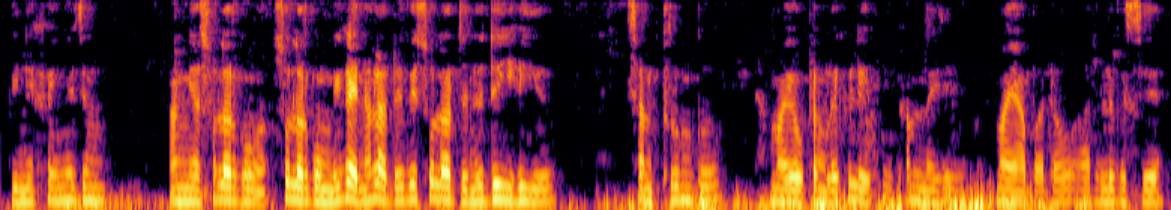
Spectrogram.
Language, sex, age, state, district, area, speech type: Bodo, female, 45-60, Assam, Udalguri, rural, spontaneous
